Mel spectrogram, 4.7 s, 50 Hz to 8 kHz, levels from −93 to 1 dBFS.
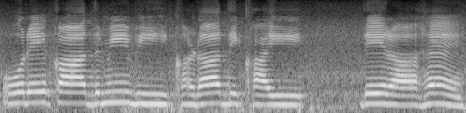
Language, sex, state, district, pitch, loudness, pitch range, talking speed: Hindi, female, Haryana, Charkhi Dadri, 225 Hz, -13 LUFS, 210-235 Hz, 115 wpm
